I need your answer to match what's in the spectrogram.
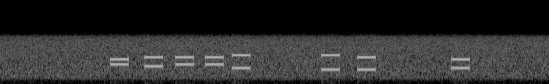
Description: DTMF, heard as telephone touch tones, dialled by hand, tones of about 180 ms, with phone line noise. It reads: *8006 32 4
